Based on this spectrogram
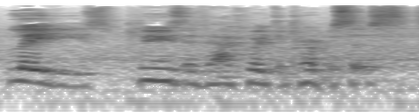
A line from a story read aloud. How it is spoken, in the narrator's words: the guard said in a serious voice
